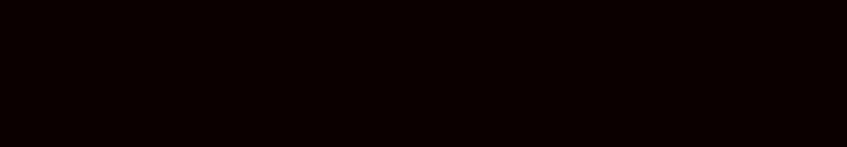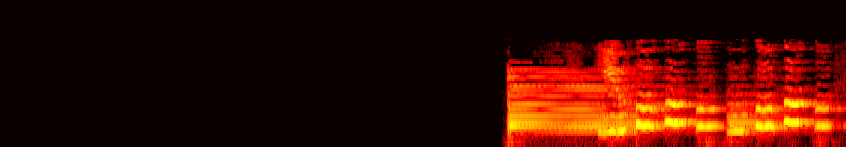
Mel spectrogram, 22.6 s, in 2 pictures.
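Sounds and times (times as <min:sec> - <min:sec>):
ascending triads in octaves to high D flat: 0:18.1 - 0:21.5.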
